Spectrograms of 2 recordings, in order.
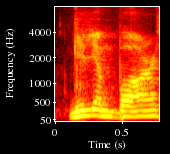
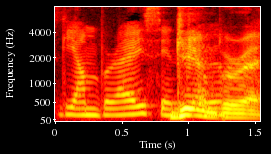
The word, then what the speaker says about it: Guillain-Barre: had a child with GBS how do you pronounce that Guillain-Barre syndrome I heard this as guiambres all right GPS okay a three-year-old at three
